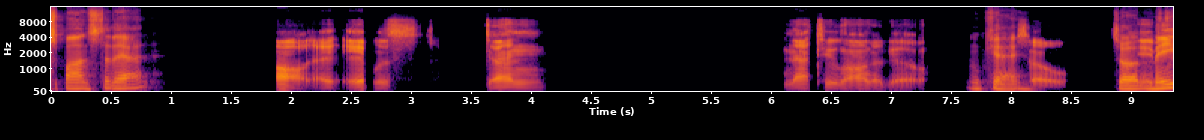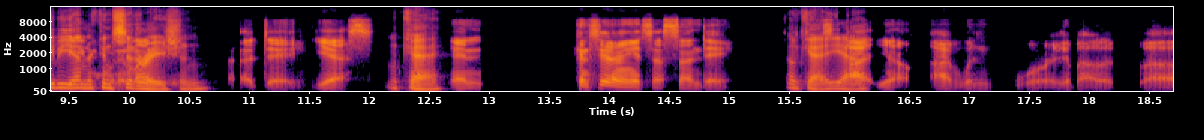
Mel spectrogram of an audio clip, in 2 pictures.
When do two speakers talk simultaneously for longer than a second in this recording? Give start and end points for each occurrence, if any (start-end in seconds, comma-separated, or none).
9.0-10.5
